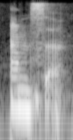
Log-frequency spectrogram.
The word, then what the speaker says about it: answer: are many parts of england where you'll hear people say an as in answer and that's completely fine here we're looking at the r version so repeat after me on again on our second syllable then we've got this um sound this hissing and then a schwa a weak vowel so sir sir we've also got this little r tagged on the end there depending on which version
